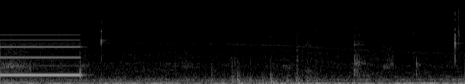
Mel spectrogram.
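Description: A telephone line tone sounds steadily while a call is placed to brother Landry, then cuts off abruptly into a soft, noisy hiss with faint clicks.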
